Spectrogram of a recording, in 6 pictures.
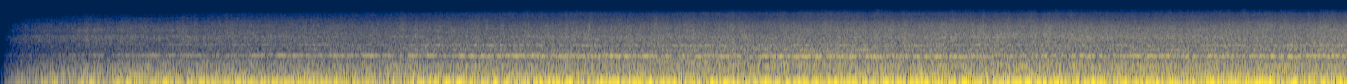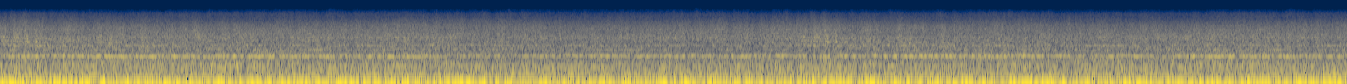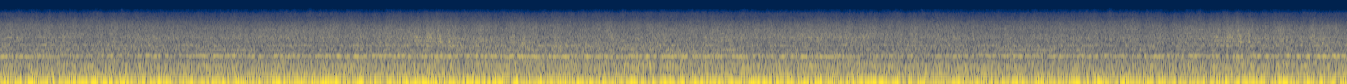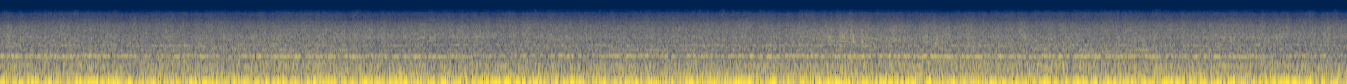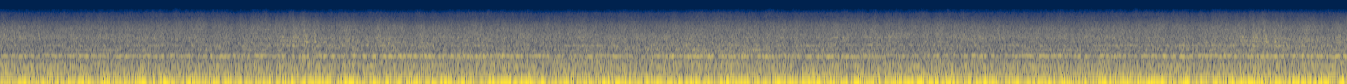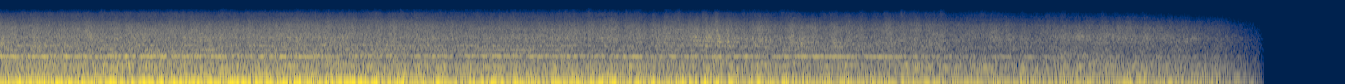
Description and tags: Space Hulk Reactor Tunnel
Another space background ambience. Further into the abandoned space hulk we come to a service tunnel by the reactor which powers the craft. We can hear the reactor is still working well. This sound was constructed using samples of freight trains slowed down and otherwise processed in Reaper using its built-in effects.
Ambience, Ambient, Atmosphere, Dark, Power, Sci-Fi, SciFi, Space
